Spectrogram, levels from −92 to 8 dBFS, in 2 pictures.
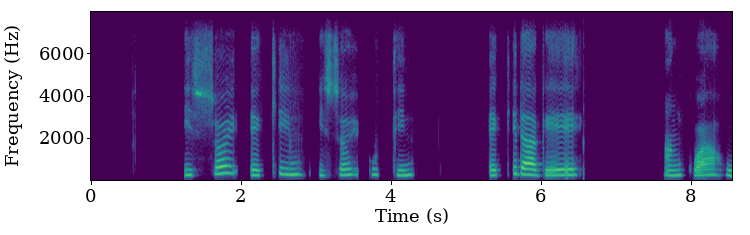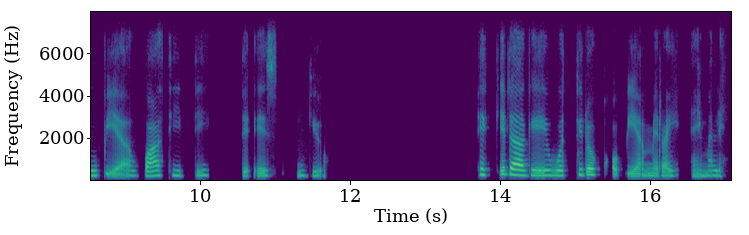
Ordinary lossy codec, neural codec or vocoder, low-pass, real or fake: Opus, 24 kbps; autoencoder, 48 kHz, 128 numbers a frame, DAC-VAE, trained on Japanese speech; 7.2 kHz; fake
